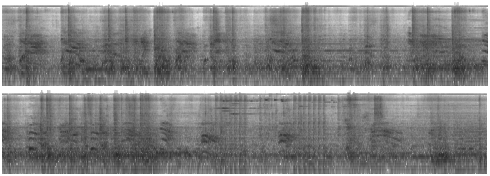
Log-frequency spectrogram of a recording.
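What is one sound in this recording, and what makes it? Game music plays through a television speaker.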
